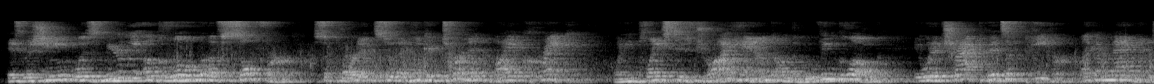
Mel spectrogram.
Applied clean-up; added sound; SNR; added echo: neural separator model SepFormer DNS4.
